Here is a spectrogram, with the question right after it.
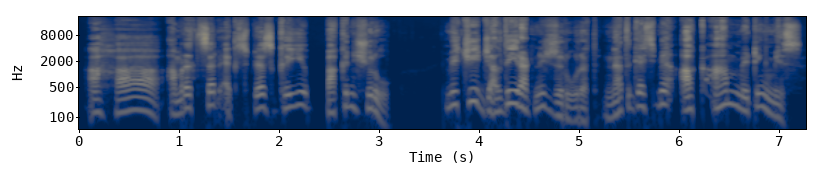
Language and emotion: Kashmiri, surprised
